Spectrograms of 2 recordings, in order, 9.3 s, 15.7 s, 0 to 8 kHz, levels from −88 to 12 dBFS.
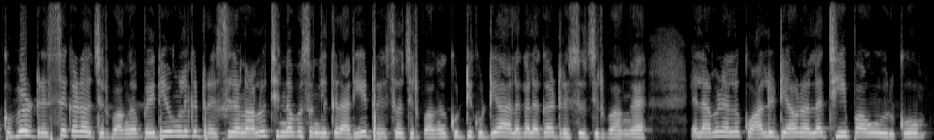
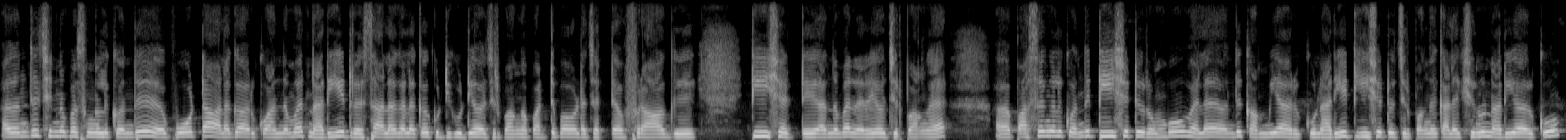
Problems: background sounds at intervals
